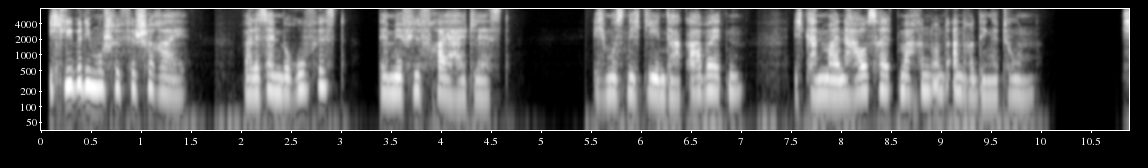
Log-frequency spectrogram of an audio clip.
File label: female german narrative comercial; ideasonora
